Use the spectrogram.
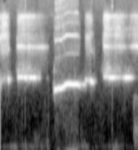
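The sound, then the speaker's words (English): A person whistles a short melodic phrase of a song, the clear tone sliding between sustained notes in a few connected bursts, with no talking. “my favorite song to whistle, of course, is ….”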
